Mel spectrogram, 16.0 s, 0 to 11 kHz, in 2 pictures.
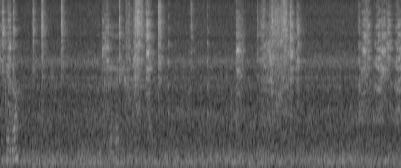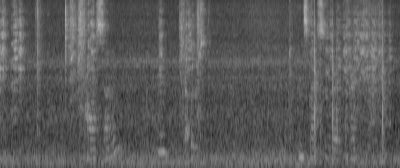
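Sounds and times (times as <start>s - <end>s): whisk scraping metal saucepan: 2.0s - 3.4s, 4.7s - 6.1s, 7.2s - 8.6s, 9.3s - 10.0s, 14.3s - 16.0s.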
